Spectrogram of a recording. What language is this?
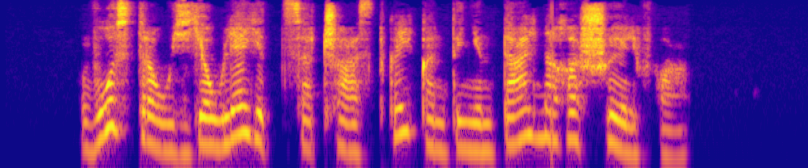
Belarusian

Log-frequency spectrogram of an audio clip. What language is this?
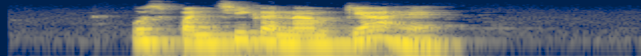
Hindi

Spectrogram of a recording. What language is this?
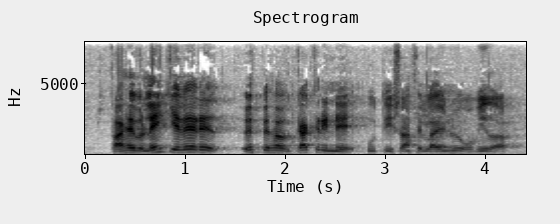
Icelandic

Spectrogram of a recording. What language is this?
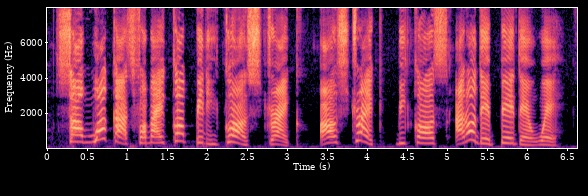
Nigerian Pidgin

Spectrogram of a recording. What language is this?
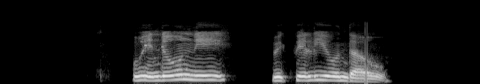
Mokpwe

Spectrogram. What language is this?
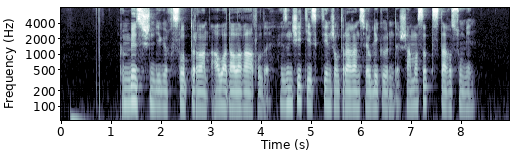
Kazakh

